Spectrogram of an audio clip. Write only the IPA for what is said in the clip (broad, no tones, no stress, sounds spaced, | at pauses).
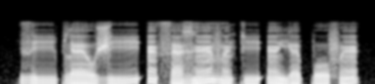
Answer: ð iː p l ɛː o̯ ʒ iː ʔ ɛ̃ θ æ ɣ ɛ̃ v ɛ̃ k i ʔ ɛ̃ j ɛ p o f ɛ̃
